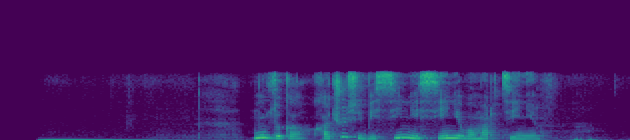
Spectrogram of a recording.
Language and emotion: Russian, neutral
